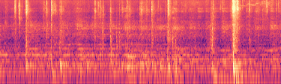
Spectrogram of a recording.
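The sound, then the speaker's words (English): Soft, irregular tapping of keys on a Bluetooth keyboard, quiet, with scattered clicks and one slightly louder tap near the end over a low background hum. “I was using the Bluetooth keyboard because it's quieter, but it does not respond well.”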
